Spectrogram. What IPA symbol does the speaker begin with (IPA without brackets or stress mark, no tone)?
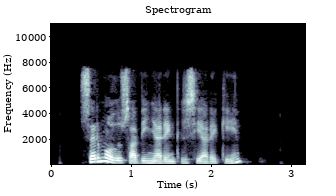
s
